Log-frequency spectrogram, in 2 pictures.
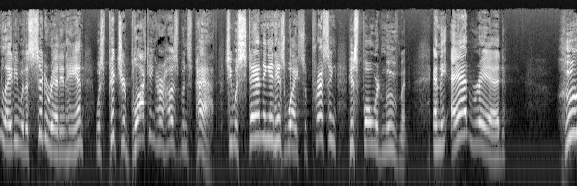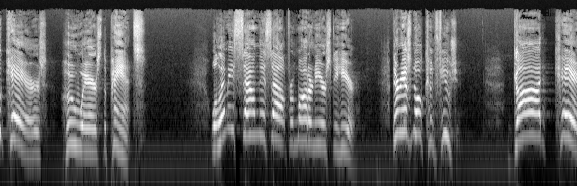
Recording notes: These messages are recorded live during the Sunday Morning service at CalvaryCSM located in Lilburn, Georgia.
